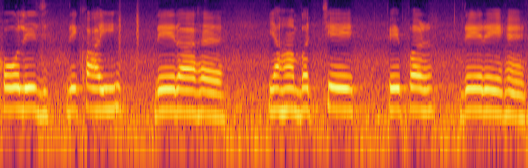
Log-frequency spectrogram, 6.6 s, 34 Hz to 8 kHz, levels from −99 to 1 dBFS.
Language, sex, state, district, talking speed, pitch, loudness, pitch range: Hindi, female, Haryana, Jhajjar, 100 wpm, 225 Hz, -12 LUFS, 215-230 Hz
